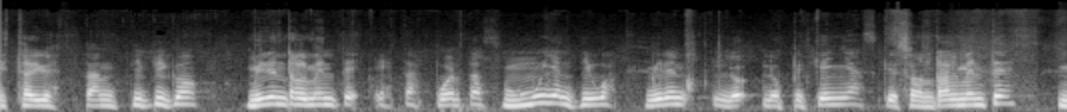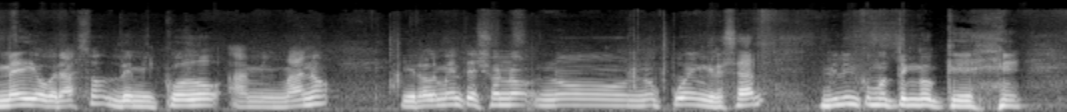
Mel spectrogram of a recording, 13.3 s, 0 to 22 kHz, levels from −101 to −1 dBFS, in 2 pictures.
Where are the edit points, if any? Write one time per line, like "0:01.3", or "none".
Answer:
0:01.4
0:03.9
0:06.5
0:11.6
